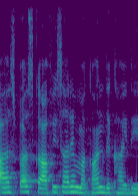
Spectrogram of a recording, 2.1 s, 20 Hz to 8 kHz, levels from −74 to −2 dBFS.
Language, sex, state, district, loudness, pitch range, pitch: Hindi, female, Uttar Pradesh, Jyotiba Phule Nagar, -29 LUFS, 170-200 Hz, 185 Hz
